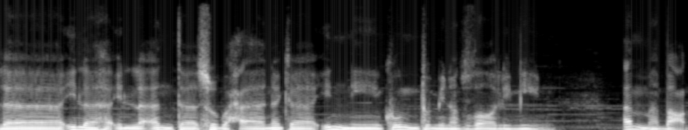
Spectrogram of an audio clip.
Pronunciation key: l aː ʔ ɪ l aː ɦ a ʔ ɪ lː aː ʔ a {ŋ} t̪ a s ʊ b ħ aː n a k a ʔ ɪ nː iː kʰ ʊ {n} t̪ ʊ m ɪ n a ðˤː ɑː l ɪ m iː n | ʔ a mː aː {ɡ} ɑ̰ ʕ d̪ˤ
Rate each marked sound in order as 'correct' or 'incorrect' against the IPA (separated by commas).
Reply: incorrect, correct, incorrect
